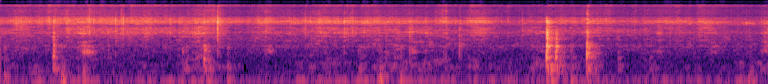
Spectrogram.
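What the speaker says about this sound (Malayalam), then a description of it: "ഇനി നല്ലോണം മിക്സ് ചെയ്ത് കൊടുക്കാം." Chicken masala and pepper powder stirred in a pan with a spoon, soft scraping and a faint sizzle, with a few light clinks of metal against the pan amid quiet background noise.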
